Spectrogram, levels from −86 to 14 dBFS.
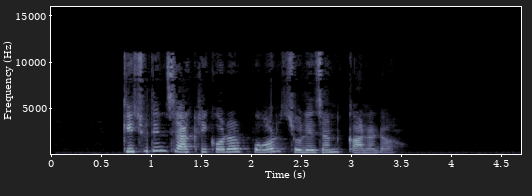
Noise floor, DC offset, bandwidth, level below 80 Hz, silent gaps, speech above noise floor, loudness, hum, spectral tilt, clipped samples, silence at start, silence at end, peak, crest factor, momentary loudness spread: -74 dBFS; under 0.1%; 11.5 kHz; -66 dBFS; none; 48 dB; -26 LUFS; none; -2 dB/octave; under 0.1%; 0.7 s; 1.25 s; -6 dBFS; 22 dB; 8 LU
